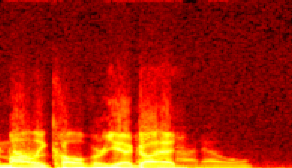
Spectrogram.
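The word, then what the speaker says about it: Raitano: Rayano. Rayano. That's how you say it. Is it Rayano or Ratano? It doesn't matter. Rayano has tell us. It could be like here. I say Rano. My grandmother says Rayano.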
